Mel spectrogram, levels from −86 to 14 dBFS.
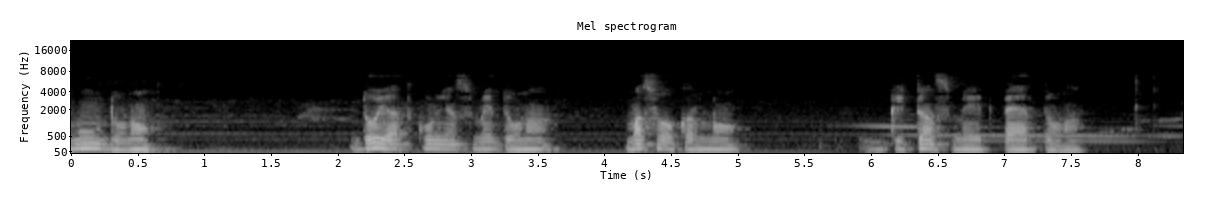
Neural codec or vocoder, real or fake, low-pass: none; real; 7.2 kHz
